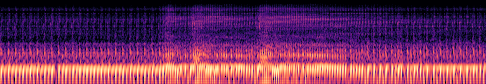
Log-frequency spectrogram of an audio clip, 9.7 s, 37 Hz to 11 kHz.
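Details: Polaris Sportsman 300 single-cylinder ATV during tune-up work: starts right up with a steady, even thump, no misses or clatter, holding speed cleanly; running a lot better than before.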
